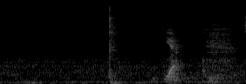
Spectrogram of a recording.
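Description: A single sharp click about a second in, followed by a short spoken "yeah".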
